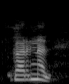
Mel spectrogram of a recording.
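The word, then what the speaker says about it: colonel: तो CO के द्वारा ये संचालित किया जाता है, जिसे आप कॉलोनल या फिर कर्नल, इसका प्रोनाउंसिएशन क्या बोलते हैं आप? कर्नल, या फिर उसके इक्विवेलेंट जो कुछ ऑफिसर रहते हैं उसके द्वारा ये संचालित किए जाते हैं।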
